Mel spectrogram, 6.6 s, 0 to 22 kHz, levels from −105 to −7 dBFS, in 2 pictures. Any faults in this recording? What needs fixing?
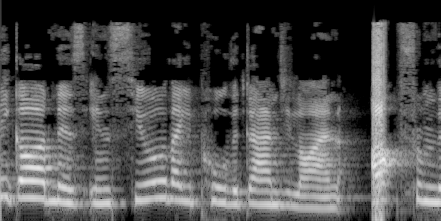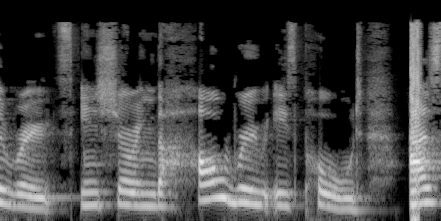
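Overlap between stream segments produces tiny skips at 0.84 s, just before "they pull the dandelion", and at 3.84 s, between "from the roots" and "ensuring the whole root". They drop about 12 ms and 10 ms where overlapping segment timestamps were trimmed, so the waveform jumps. The spacing is consistent with segments of about 1 s. Unlike a dropout, there is no gap of silence, only a jump where the audio joins. Segment boundaries should be aligned so that timestamps meet exactly and nothing is trimmed.

Integer overflow causes violent cracks from 2.79 to 2.87 s, after "they pull the dandelion" and before "from the roots ensuring", and from 6.38 to 6.44 s. Peaks driven about 4 dB past full scale wrap to the opposite sign. Clipping would flatten those peaks, but here they flip, so the result is harsher than clipping. The gain and summing stages should saturate at the limit instead of wrapping, or leave enough headroom.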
